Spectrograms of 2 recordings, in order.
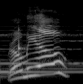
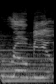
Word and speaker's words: Romeo: Romeo? Hello? Forsooth, it starts with an R line. Rhymes with polio, I say it all the time.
